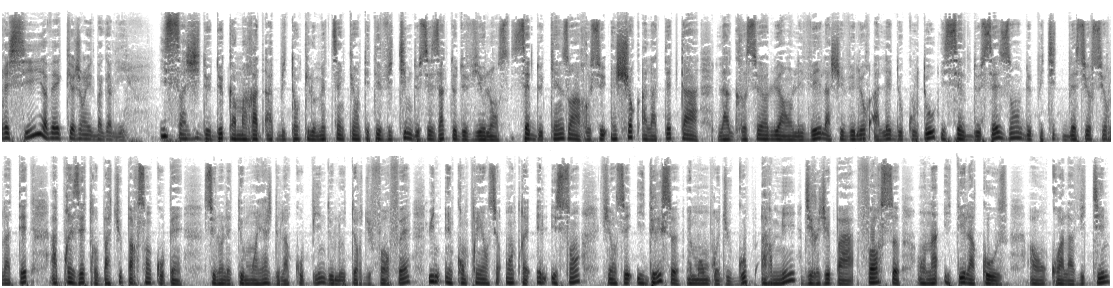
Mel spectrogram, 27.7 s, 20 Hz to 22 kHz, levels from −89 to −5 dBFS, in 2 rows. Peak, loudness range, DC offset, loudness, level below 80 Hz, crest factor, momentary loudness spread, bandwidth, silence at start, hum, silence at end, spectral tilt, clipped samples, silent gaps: -2 dBFS; 2 LU; under 0.1%; -21 LUFS; -40 dBFS; 18 dB; 7 LU; 16 kHz; 0 s; none; 0 s; -5 dB/octave; under 0.1%; none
